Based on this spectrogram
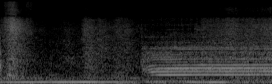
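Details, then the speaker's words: Range Rover with weak battery, fold button pressed: steady thin electric whine holds without change, mirror fold motor straining but never completing travel; owner blames low battery power, not confirmed. "Oh, you can hear it trying to go. But these mirrors do fold in and out once there's power. It needs a new battery, so all the functions aren't gonna work."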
